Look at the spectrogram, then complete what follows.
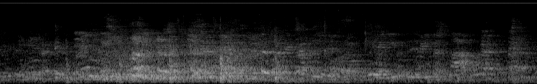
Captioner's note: laughter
